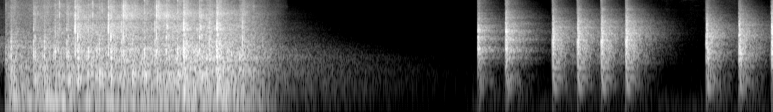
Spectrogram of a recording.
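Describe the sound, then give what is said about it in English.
A dense, rattling clatter fades into silence, then a hammer strikes wood about seven times in uneven bursts as a sign reading Quarantine is hammered up, each blow sharp and loud with a short ringing decay. No one speaks. “Phoenix, fly over to that sign he's hammering up and see what it says.”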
